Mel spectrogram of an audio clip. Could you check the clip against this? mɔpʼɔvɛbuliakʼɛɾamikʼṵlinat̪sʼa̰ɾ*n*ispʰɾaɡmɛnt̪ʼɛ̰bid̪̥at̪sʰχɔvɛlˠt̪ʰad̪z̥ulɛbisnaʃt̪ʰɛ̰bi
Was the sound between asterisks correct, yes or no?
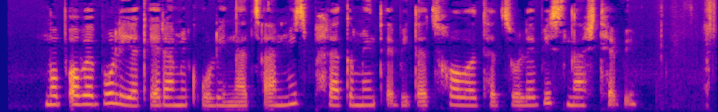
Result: no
